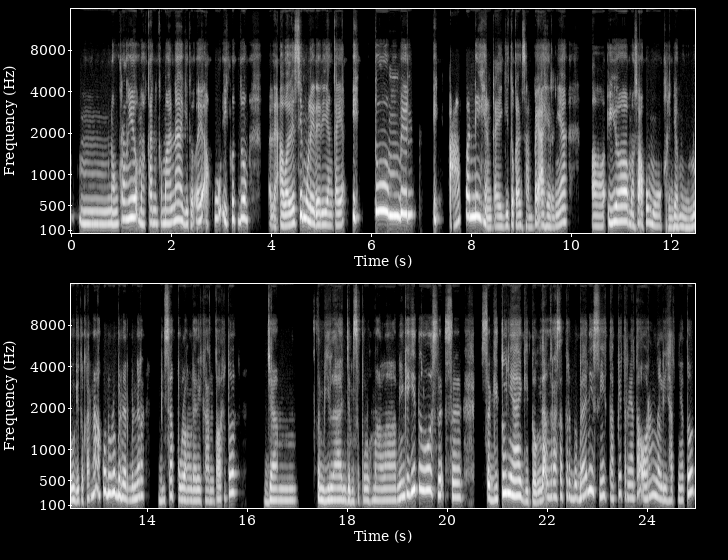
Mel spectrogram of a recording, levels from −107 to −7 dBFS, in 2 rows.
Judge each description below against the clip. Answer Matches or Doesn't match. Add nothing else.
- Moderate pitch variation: Doesn't match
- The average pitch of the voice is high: Matches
